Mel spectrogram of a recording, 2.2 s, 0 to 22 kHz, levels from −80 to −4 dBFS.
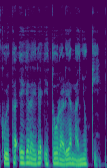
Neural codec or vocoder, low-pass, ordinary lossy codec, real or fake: none; 19.8 kHz; none; real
